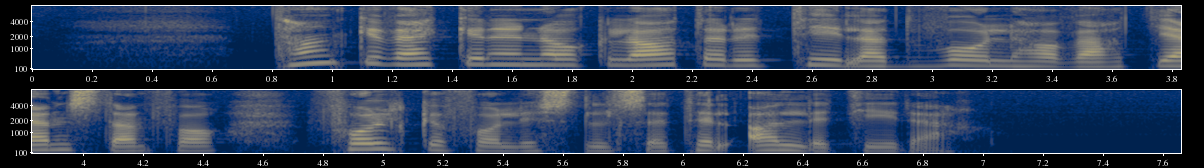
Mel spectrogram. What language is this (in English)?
Norwegian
